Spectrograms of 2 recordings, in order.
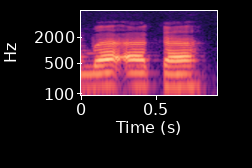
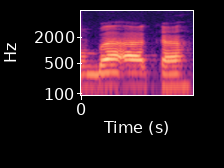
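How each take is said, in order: The two takes are said the same way.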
